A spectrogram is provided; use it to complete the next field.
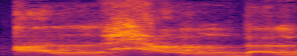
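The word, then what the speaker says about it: الحمد: বিসমিল্লাহি, হামজা লাম জবর আল হামিম জবর হাম, আল হাম দাল পেশ দু, আল হামদু লাম লাম লিল লাম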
